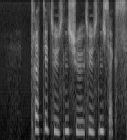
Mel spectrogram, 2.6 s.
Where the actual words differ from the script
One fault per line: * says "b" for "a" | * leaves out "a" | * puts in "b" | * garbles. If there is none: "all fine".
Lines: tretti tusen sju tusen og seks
all fine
